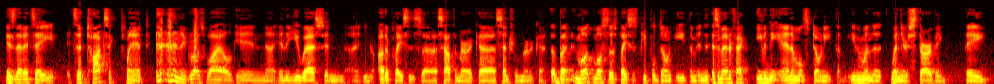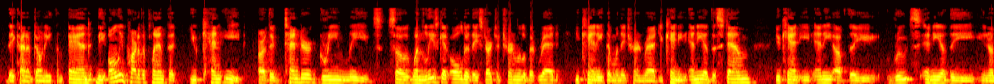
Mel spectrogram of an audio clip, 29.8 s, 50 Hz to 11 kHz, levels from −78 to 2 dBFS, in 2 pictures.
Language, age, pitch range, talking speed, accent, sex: English, 40-59, 105-125 Hz, 240 wpm, American, male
